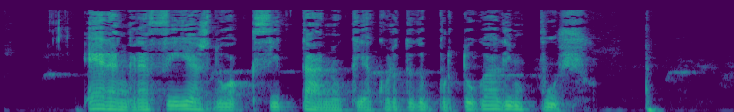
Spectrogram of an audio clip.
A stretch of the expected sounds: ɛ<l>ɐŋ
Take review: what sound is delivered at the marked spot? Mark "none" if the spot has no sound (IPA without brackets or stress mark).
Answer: ɾ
